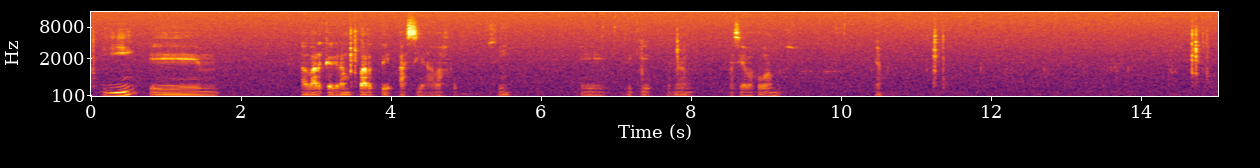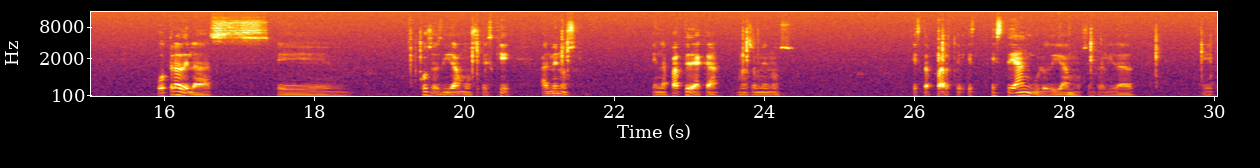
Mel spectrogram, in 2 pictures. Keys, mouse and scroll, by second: 3.2 alt+Tab, 3.6 alt+middle click, 6.2 right click, 7.2 e, 9.4 click, 9.8 scroll down 1, 10.1 middle click, 10.7 Tab, 11.0 scroll down 1, 11.3 middle click, 12.2 scroll up 2, 12.6-12.9 scroll down 2, 13.1 middle click, 13.8 scroll up 2, 14.4 alt+Tab, 19.1 alt+Tab, 19.9 alt+Tab, 21.1 alt+Tab, 23.4 alt+Tab, 26.1 alt+Tab, 27.4 right click, 27.8 Tab, 29.2 ctrl+r.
